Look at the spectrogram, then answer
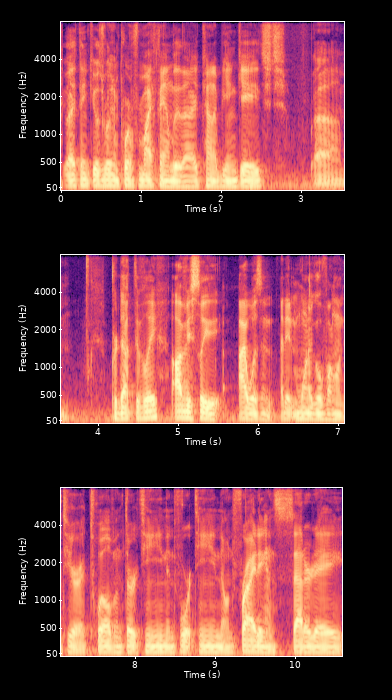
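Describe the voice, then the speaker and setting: Using a fairly quick pace, a man speaks at a very deep, low pitch with fairly even intonation. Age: 30s. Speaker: medical student, former school principal. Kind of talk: interview testimony. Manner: casual, with frequent fillers and restarts.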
